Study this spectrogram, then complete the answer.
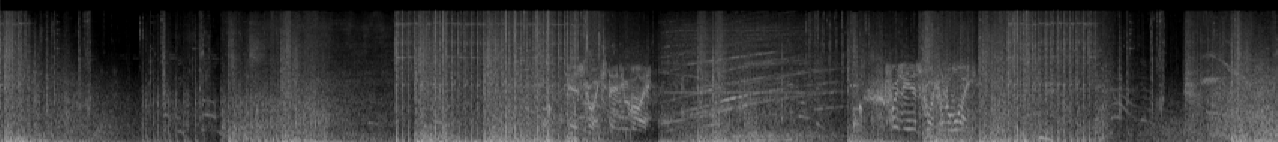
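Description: A suppressed rifle fires.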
